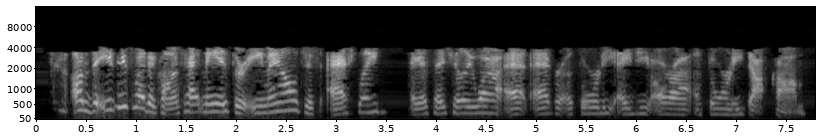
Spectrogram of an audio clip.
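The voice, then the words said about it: Southern American accent. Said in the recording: “That southern accent is just a ray of sunshine”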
